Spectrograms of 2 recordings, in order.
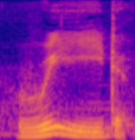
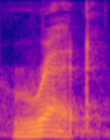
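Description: First: "read" said with a long ee, like reed; long-vowel "read", rhyming with need; present-tense read. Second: "read" said with a short e, like red; short-vowel "read", rhyming with bed; past-tense read. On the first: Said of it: "The read pronunciation is a stressed syllable". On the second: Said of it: "The read pronunciation is an unstressed syllable". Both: Shown as a demonstration.

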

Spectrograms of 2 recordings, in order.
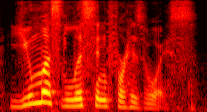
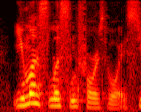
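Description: First: Slow emphasis. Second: Said in the usual way. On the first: Shown as a demonstration.

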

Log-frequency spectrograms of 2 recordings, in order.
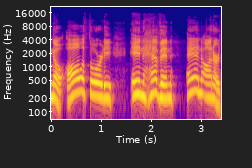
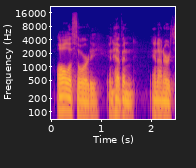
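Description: First: "all" punched, louder and higher; stress on all. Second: Said in the usual way. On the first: Shown as a demonstration. Jesus claiming authority, stressing "all". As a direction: hit the word "all" hard. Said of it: "He's saying". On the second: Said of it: "we read this".

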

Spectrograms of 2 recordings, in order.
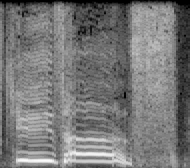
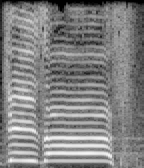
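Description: First: High cry of Jesus; lifted cry. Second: High, loud cry of Jesus; full shout of praise. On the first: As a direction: call out his name. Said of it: "Can somebody cry". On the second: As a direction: lead the crowd in a shout. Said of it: "can somebody just shout". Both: Shown as a demonstration.

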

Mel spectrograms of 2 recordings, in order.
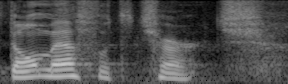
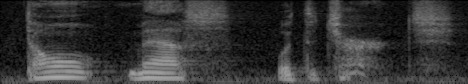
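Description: First: Said in the usual way. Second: Hushed, slow whisper of the warning; slow, soft stage whisper. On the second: Shown as a demonstration. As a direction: lean in and whisper it like a secret threat. Repeated warning, then whispered.

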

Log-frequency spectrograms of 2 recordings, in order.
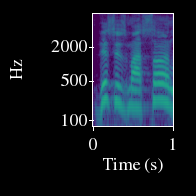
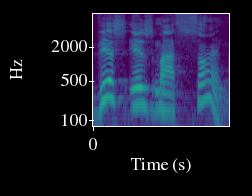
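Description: First: Bold proclamation. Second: Slow, simple and tender, no flourish; a father's plain declaration of his son; simply stated. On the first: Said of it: "God, he doesn't say". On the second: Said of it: "he just simply says". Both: Pretend.

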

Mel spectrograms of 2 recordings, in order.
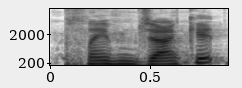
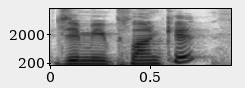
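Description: First: "Plim Junkett", the first sounds of Jimmy Plunkett swapped; jumbled syllables. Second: Said in the usual way. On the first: Retold or imitated. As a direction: read "Plim Junkett" with Pl and J traded.

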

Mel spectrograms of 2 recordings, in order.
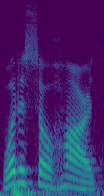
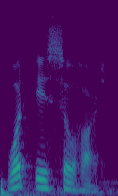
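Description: First: Said in the usual way. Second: Much softer, musing repeat; softly repeated rhetorical question. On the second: Shown as a demonstration. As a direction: drop the voice and ask it to yourself.

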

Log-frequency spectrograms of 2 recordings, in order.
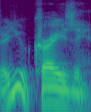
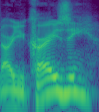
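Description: First: Said in the usual way. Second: Higher, louder disbelief; incredulous. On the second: Retold or imitated. Realtor hearing God set the price, louder incredulity. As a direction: retort with mock astonishment.

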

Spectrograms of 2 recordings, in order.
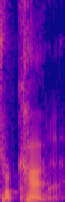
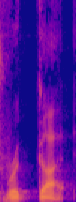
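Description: First: RICOTTA in full with a K sound and final A; correct ricotta. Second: REGUT quoted with a G and the ending lopped off; mocked dialect word. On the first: Shown as a demonstration. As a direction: correct it to "ricotta", all three syllables. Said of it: "pronouncing the word fucking correctly". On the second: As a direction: say "regut" for ricotta, stopping on the last consonant. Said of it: "What the fuck is regut?".

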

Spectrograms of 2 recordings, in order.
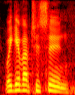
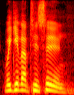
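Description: Both takes have the same delivery.

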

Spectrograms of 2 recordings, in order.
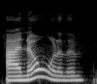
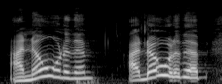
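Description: First: Said in the usual way. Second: Higher and brighter, the voice lifting as it sinks in; excited recognition. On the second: Retold or imitated. At the beer pong table, recognizing a crush, pitched up with excitement. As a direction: say it like you just realized who he is. Spotting a guy she knows.

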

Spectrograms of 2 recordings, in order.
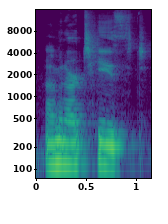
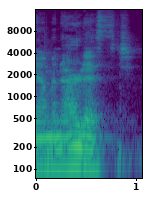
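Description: First: "artiste" with the stress moved to a long "teest"; mock-pretentious artiste. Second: Said in the usual way. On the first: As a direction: say "artiste" French-style, ar-TEEST.

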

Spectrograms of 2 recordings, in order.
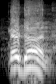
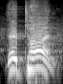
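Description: The two takes are said the same way.

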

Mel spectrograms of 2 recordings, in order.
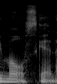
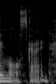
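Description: First: Moleskine said like "mole skin"; short i in the last syllable of Moleskine; alternative pronunciation. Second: Moleskine said like "mole skyne"; long i in the last syllable of Moleskine; own pronunciation. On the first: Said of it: "I don't know, but it's spelled". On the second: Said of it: "So I say Moleskine". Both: Shown as a demonstration.

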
